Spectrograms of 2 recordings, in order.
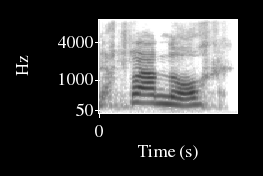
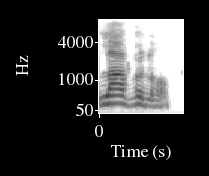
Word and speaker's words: Lavernock: But the local pronunciation has been Llanoch, not Lavernock, or Llanog, presumably from the Welsh Llanog.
